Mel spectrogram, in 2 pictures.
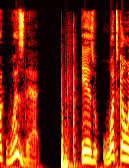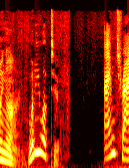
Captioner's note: bump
